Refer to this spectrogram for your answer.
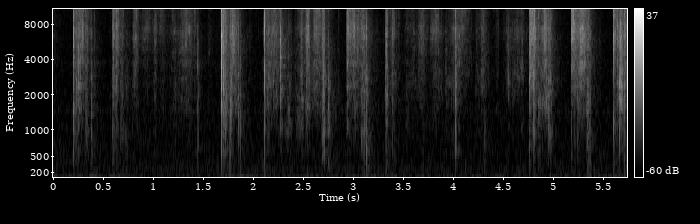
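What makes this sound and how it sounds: A blue-edged glossy cardstock oracle deck is held in one hand and overhand shuffled, the paper cards sliding and flicking against each other. Quick, bright, crisp rustles and soft flicks repeat in uneven bursts, with a sharper snap standing out partway through.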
